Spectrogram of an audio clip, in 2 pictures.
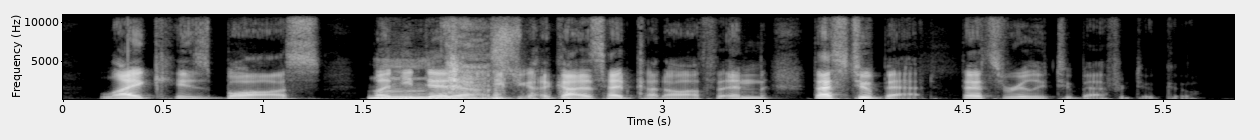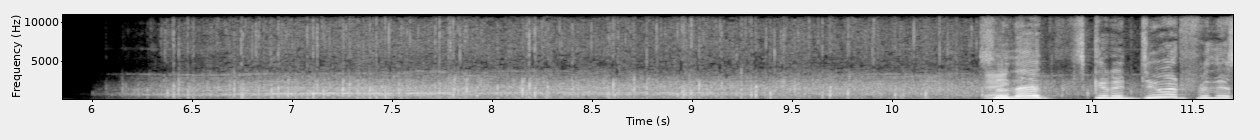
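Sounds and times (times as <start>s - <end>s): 
speech: 0.2s - 6.8s, 10.4s - 11.6s
studio audience applauding: 6.1s - 11.6s.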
